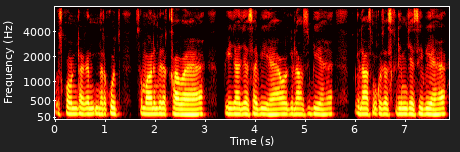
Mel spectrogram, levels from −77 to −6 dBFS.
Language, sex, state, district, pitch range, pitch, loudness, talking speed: Hindi, male, Uttar Pradesh, Saharanpur, 145-150 Hz, 145 Hz, -17 LUFS, 190 wpm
